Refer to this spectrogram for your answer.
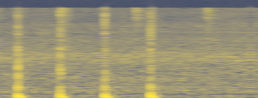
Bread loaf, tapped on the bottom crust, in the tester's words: il est bien cuit vous l'entendez quand ça sonne creux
